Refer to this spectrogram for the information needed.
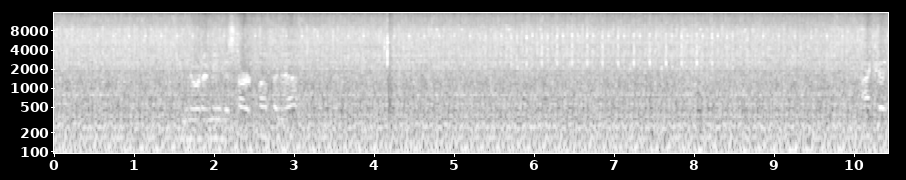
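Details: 1962 Chevrolet C10 V8 (possibly a 350), warm, valve covers off during valve adjustment: busy rapid ticking clatter over a rumbling idle from a backed-off rocker not yet getting oil.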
